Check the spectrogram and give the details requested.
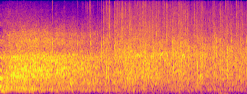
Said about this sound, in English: All right, Clement, the audience clapped, they enjoyed it, so we give you a bonus point because we enjoyed what you said.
